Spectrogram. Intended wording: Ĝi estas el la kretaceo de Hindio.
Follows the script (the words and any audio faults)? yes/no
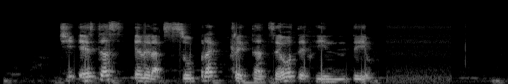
no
